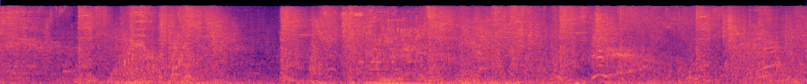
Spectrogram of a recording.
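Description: Game hits land with sharp impact sounds.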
